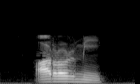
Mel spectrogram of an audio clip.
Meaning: log or wooden structure that supports the wall or the ceiling of a house
- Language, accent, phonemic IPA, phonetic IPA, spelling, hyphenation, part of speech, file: Armenian, Eastern Armenian, /ɑroɾˈmi/, [ɑroɾmí], առորմի, ա‧ռոր‧մի, noun, Hy-առորմի.ogg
